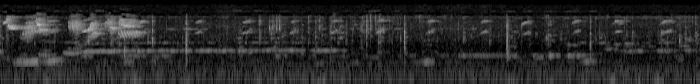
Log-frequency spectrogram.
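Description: Small birds chirping, faint: a cluster of louder chirps in the first two seconds, then scattered short calls over a faint steady whistling tone.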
